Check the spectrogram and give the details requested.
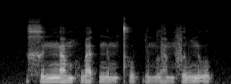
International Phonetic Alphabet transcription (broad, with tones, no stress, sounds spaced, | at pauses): x ə˨˦ n ŋ a˨˦ m h w a˨˩ t̚ n ə˧˩ m t̪ʰ o˨˩ p̚ l ə̤˨˩ m l a̤˨˩ m f ə˨˦ w n o̰˧˥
